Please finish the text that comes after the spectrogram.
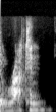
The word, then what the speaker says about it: and: know we say rock and coke dnr right we we don't do the the is gone and then we don't say and we just say rockin rocking coke dnr come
